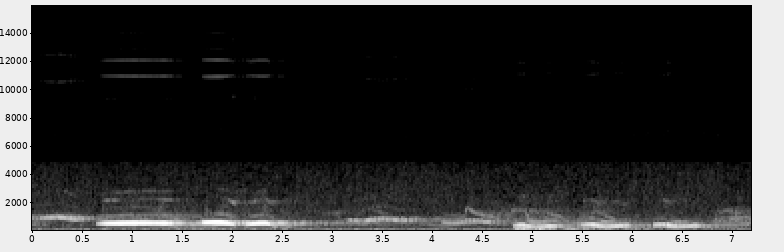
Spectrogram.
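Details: Spotted palm thrush (Cichladusa guttata) song, slowed down: low, fluty whistled phrases that slur up and down, then a run of quick warbled notes.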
